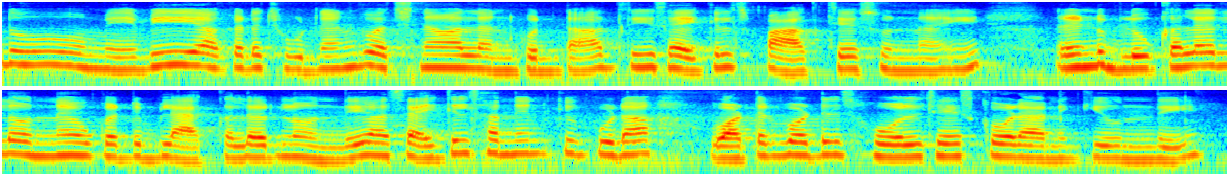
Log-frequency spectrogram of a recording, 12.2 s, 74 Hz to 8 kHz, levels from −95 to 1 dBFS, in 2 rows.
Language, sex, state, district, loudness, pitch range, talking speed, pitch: Telugu, female, Andhra Pradesh, Chittoor, -20 LUFS, 190-225 Hz, 140 wpm, 205 Hz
